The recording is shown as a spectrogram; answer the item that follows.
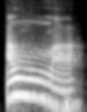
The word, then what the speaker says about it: Allah: dibacanya illah illah Ah tapi kalau dimulainya dengan A atau u harakat fathah dan Dah Nah maka dia dibacanya tebal nah Allah Allah Allah Allah itu dia nah Jadi intinya adalah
